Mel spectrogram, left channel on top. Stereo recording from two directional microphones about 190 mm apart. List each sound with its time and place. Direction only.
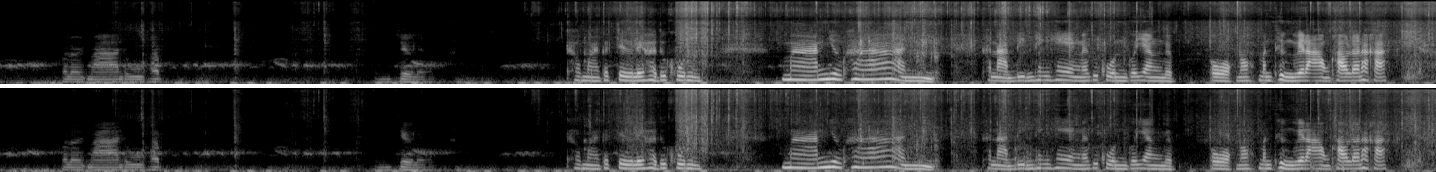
0.6 s speech: 15° right (ahead or behind)
1.4 s speech: centre (ahead or behind)
2.3 s a sound: 5° left (ahead or behind)
5.6 s speech: 5° left (ahead or behind)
